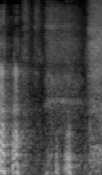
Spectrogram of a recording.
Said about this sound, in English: Stop snoring over there. Sorry about that. Y'all can hear that. Got my cousin laying over there just snoring away, having good dreams and shit.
